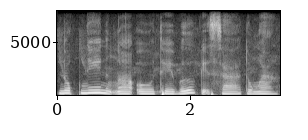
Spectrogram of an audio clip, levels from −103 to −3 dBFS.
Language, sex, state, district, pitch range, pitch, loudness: Garo, female, Meghalaya, North Garo Hills, 180-230 Hz, 190 Hz, -19 LUFS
